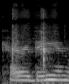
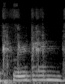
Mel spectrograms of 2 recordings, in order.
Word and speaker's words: Caribbean: These cards were very active while I was traveling across the Caribbean, or Caribbean, however you want to pronounce it. We're Australian, so we say Caribbean.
